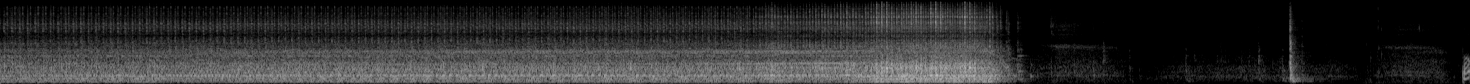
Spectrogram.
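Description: Bernina L450 overlocker running fabric through at speed, a loud steady mechanical whir with rapid stitching rhythm that stops abruptly partway, followed by near quiet and a single small click.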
